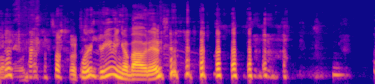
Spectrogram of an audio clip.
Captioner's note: laughs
